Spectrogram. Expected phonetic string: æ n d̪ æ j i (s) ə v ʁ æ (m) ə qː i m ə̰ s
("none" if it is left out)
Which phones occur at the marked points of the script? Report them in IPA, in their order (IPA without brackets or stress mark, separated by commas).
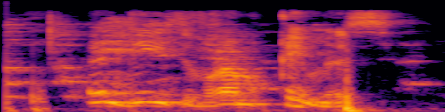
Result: θ, m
